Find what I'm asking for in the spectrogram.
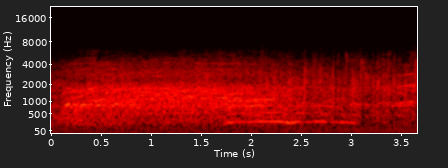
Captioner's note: laughter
